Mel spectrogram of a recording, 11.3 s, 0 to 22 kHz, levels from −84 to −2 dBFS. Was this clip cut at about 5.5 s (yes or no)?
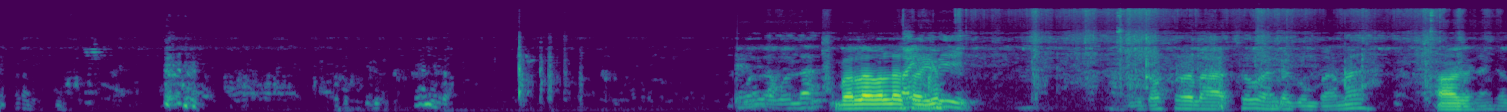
yes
